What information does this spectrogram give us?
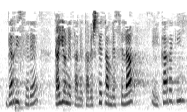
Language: Basque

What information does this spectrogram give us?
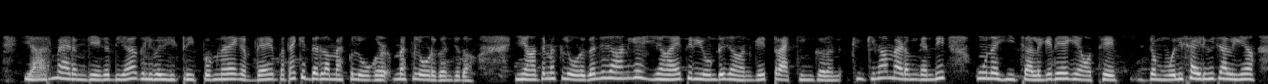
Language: Punjabi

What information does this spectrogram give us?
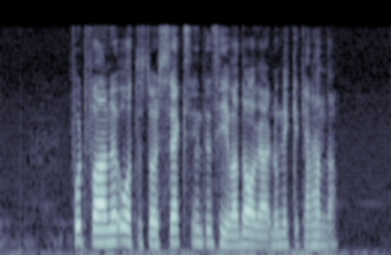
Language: Swedish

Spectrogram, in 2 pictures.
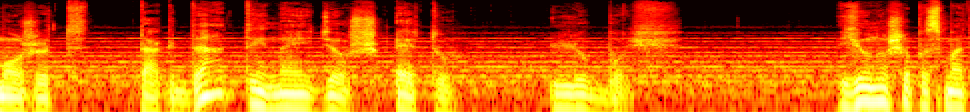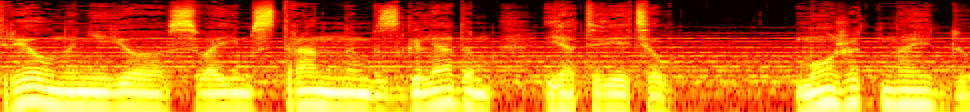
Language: Russian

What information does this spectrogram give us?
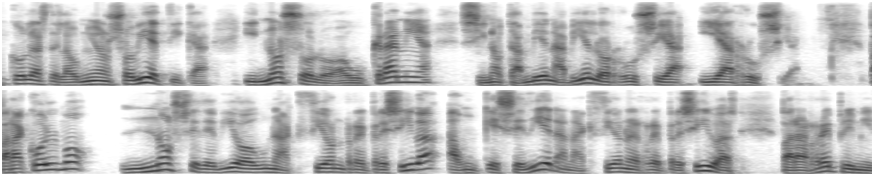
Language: Spanish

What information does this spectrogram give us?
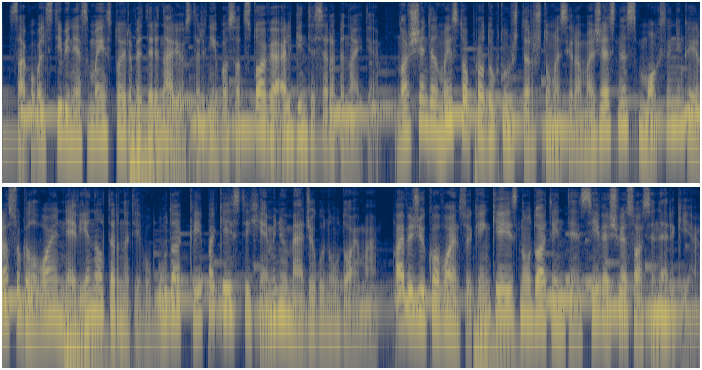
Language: Lithuanian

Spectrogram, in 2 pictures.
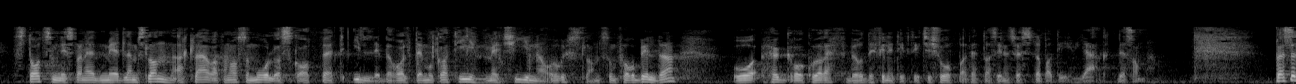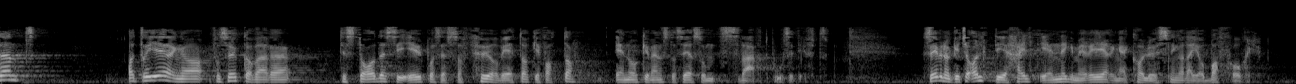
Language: Norwegian Nynorsk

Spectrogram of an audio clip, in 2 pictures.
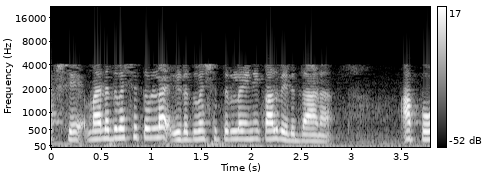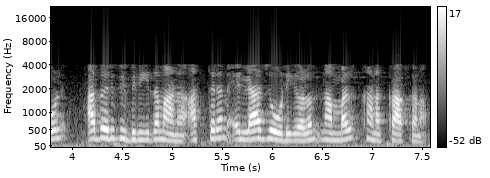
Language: Malayalam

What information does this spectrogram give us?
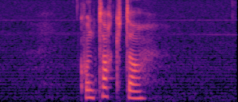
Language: Norwegian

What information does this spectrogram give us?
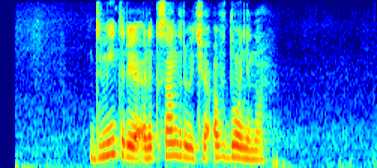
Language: Russian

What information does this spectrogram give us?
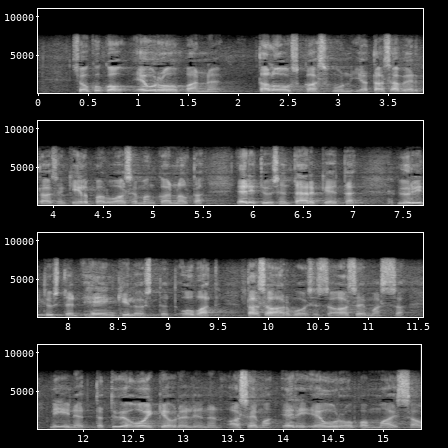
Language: Finnish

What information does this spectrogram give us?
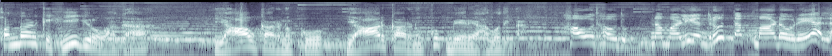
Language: Kannada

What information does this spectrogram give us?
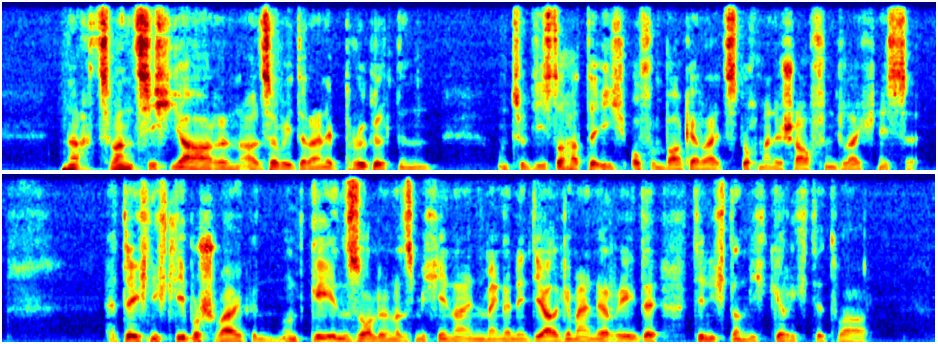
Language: German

